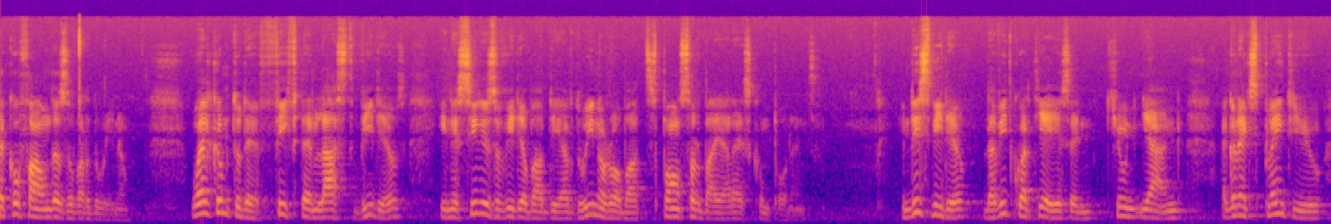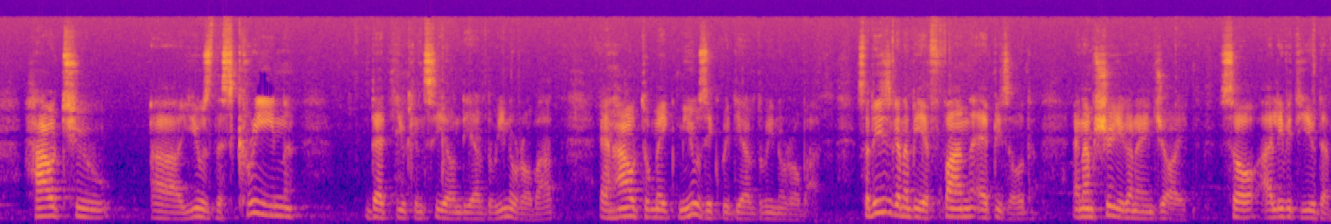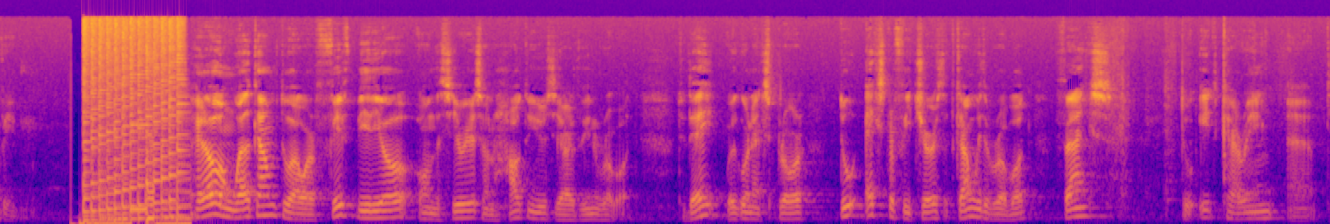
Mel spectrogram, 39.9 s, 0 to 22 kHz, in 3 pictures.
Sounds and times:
Speech: 0.0 - 8.2, 9.0 - 16.4, 17.0 - 26.9, 28.6 - 39.9.

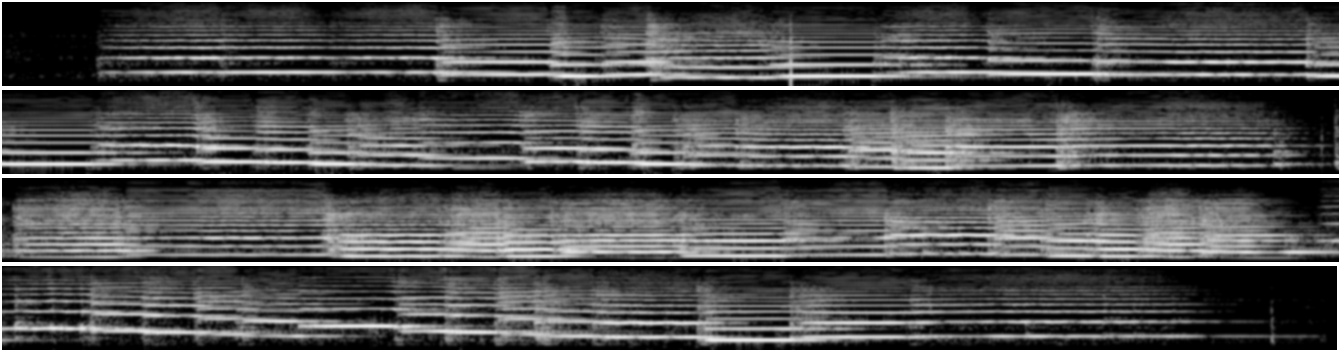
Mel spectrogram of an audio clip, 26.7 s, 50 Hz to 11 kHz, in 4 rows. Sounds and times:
Violin, fiddle: 0.5 - 26.5.

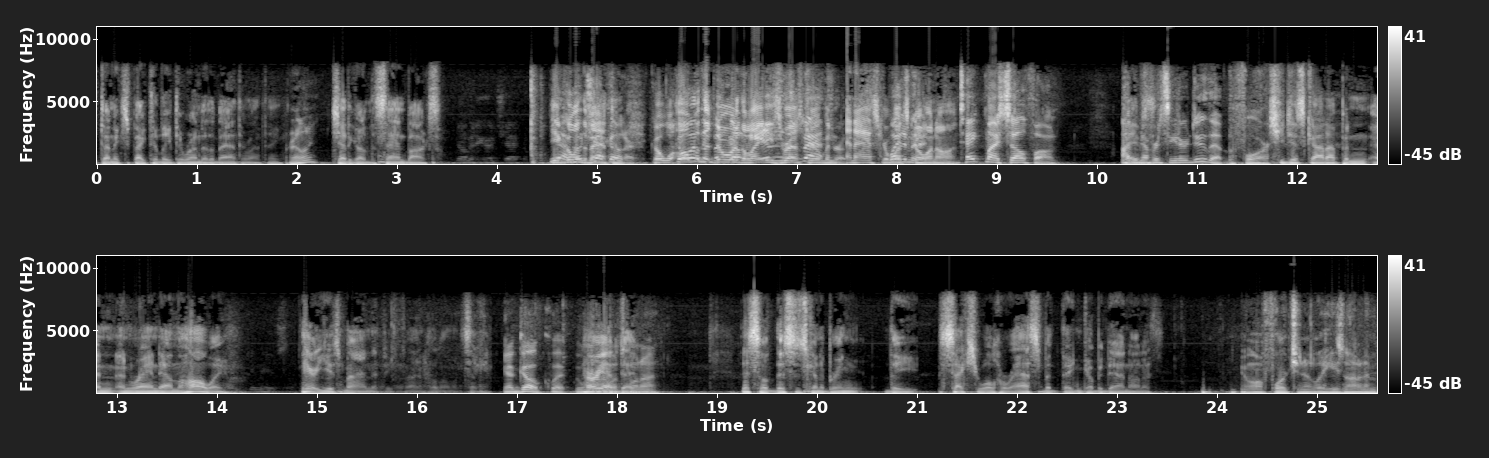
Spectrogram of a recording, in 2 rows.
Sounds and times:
Speech: 0.0 - 9.6, 10.2 - 18.5, 19.2 - 23.5, 24.2 - 25.6.

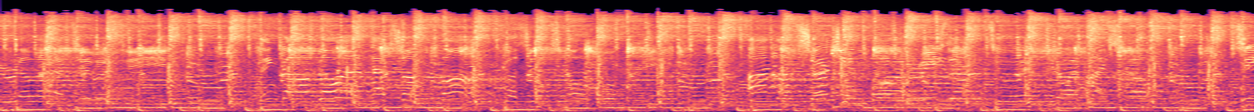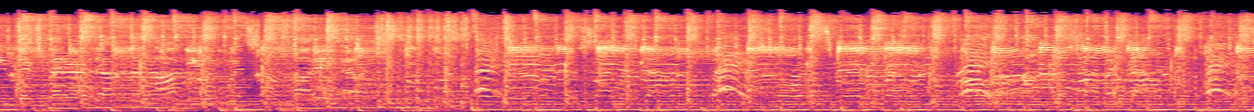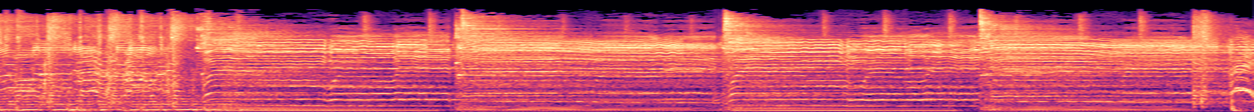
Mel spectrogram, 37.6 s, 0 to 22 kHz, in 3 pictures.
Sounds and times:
Music: 0.0 - 37.6.

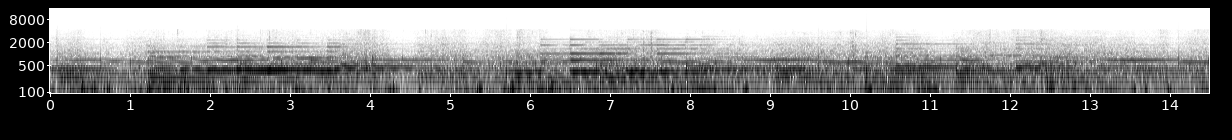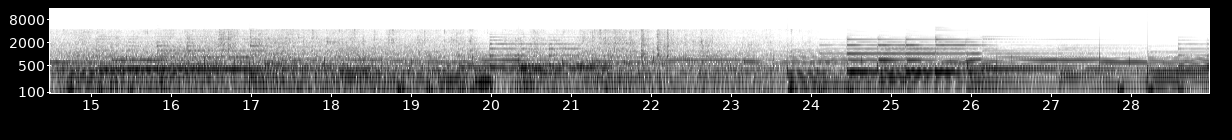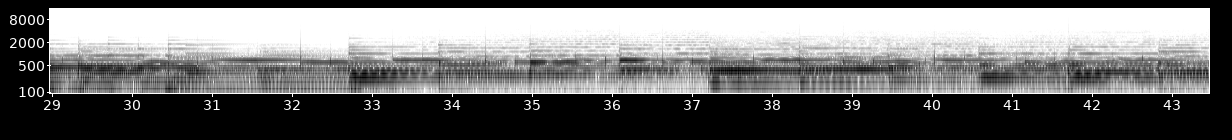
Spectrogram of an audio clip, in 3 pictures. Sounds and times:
Music: 0.0 - 43.4.

